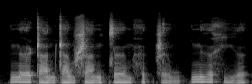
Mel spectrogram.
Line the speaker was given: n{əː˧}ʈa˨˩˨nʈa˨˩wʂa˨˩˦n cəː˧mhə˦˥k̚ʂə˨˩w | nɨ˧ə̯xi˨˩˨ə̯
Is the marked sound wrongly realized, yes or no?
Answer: no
